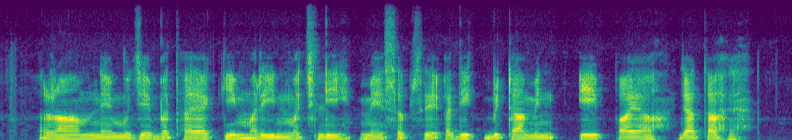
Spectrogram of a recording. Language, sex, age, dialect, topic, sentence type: Hindi, male, 25-30, Garhwali, agriculture, statement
